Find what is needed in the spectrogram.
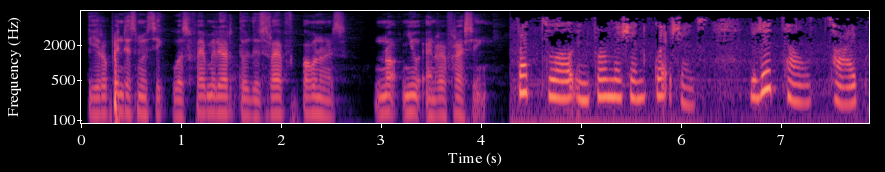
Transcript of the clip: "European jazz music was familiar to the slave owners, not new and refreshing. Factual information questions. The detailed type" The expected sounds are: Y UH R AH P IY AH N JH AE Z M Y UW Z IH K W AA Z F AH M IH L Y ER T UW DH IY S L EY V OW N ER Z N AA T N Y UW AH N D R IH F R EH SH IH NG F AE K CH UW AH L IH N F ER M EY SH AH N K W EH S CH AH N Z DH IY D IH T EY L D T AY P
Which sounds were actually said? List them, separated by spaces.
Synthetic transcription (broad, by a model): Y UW R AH P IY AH N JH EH S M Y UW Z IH K W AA S F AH M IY L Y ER T UW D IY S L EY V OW N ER S N AA T N Y UW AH N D R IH F R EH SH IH NG F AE K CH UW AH L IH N F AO M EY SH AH N K W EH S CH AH N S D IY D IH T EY L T AY P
